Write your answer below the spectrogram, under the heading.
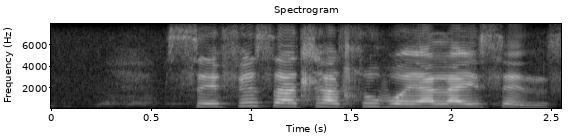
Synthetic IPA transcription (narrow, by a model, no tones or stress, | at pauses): sɪfɪsat͡ɬʰaɬʰʊbɔjalaisɛn̩ːs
